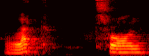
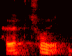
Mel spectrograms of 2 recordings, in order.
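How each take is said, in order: First: Syllable by syllable. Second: Said in the usual way. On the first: Shown as a demonstration. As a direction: sound out "electronic" one syllable at a time. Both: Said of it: "count the word syllable backwards".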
